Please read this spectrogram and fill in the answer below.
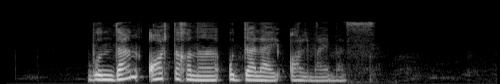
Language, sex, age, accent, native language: Uzbek, female, 19-29, Qashqadaryo, Uzbek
